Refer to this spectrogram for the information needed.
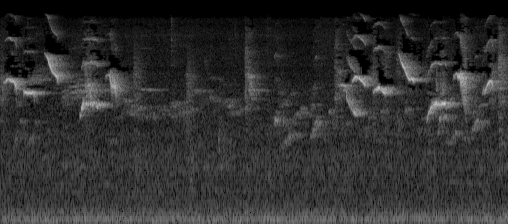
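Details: Oriental magpie-robin in the morning, singing agitated lure song meant to excite other magpie-robins into tail-spreading display: rich, fast whistled and buzzy phrases with sliding, rising and falling notes in two dense bursts separated by a quiet pause.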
